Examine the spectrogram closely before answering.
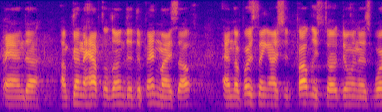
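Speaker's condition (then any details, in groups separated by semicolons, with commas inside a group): ALS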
